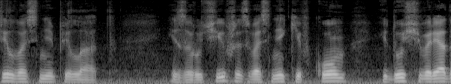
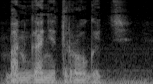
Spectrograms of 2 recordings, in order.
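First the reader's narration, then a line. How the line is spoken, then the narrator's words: Quiet. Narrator (Russian): тихо сказал прокуратор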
